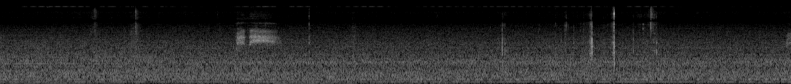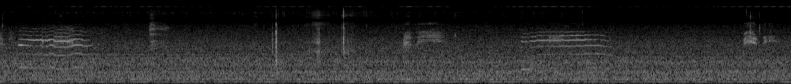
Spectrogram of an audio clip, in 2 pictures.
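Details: Minnie, a pet cat from a family of cats, meowing indoors: a few soft, high, wavering mews with stacked harmonics, spaced several seconds apart, with light clicks and household noise between them.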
